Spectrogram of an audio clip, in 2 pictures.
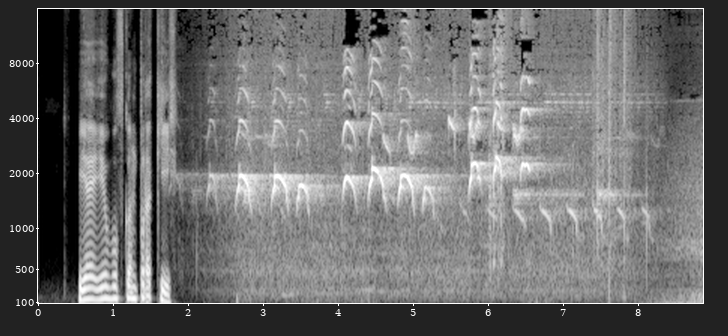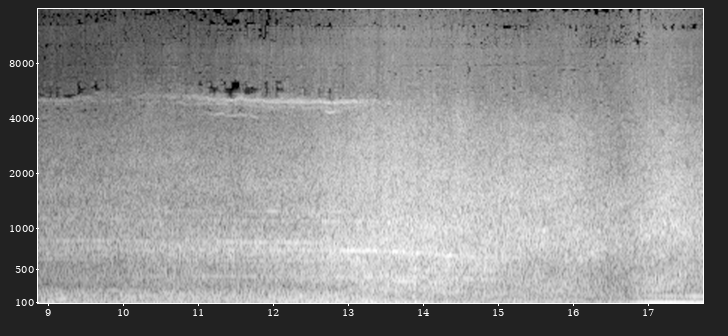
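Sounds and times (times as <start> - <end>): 
speech: 0.6 - 2.0
ornate hawk-eagle giving shrill whistled call notes: 1.8 - 8.2
steady rushing noise: 2.2 - 17.7.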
